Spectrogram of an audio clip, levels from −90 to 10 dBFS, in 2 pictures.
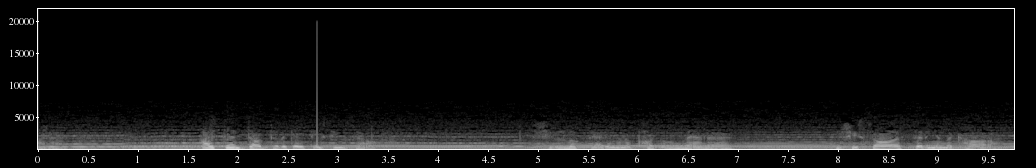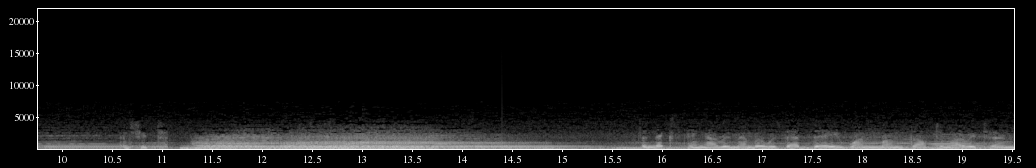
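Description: Four brief glitches break into the audio, at 2.79 to 2.83 s, 7.94 to 8.00 s, 11.01 to 11.07 s and 14.40 to 14.45 s, each lasting 44 to 60 ms. They come from damaged data in a compressed stream. Corrupted bytes in the encoded file leave the decoder misreading or refusing frames. It loses sync briefly before finding the next valid frame header and regaining sync.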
